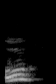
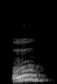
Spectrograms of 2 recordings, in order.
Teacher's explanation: Es un ejercicio para que ustedes solamente distingan que son dos fonemas, son dos sonidos diferentes, uno oral y el otro nasal.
